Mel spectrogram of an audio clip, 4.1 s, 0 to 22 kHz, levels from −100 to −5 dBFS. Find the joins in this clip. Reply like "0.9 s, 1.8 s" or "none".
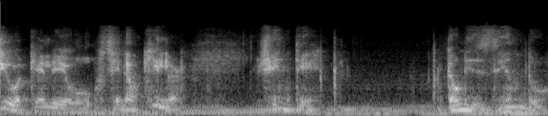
none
